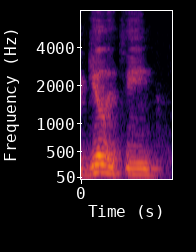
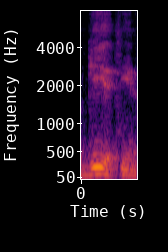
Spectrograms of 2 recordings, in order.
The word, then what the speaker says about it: guillotine: so many lives from the guillotine or guillotine as should be pronounced the civilian population is sneeringly nicknamed and mr.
